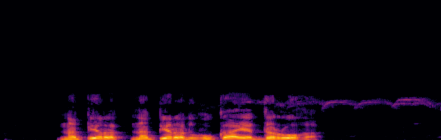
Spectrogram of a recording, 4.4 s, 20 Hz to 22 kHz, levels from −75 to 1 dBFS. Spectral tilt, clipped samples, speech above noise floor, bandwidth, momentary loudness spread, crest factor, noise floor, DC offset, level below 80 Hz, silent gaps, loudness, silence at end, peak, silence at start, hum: -7 dB/octave; under 0.1%; 59 dB; 7.4 kHz; 8 LU; 16 dB; -75 dBFS; under 0.1%; -60 dBFS; none; -16 LUFS; 1.25 s; -2 dBFS; 0.6 s; none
